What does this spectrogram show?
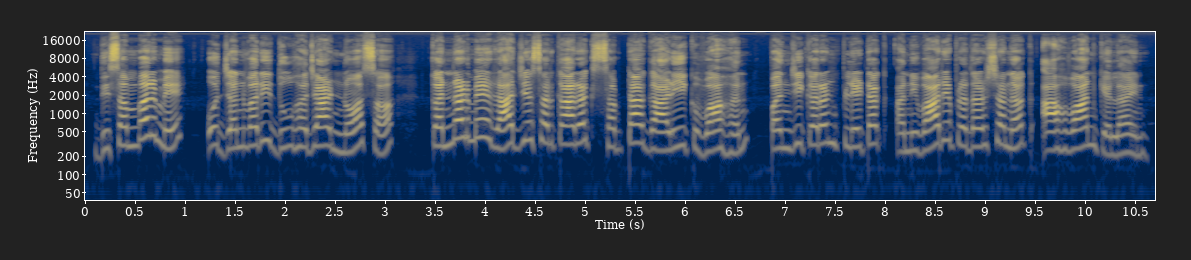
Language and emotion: Maithili, neutral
